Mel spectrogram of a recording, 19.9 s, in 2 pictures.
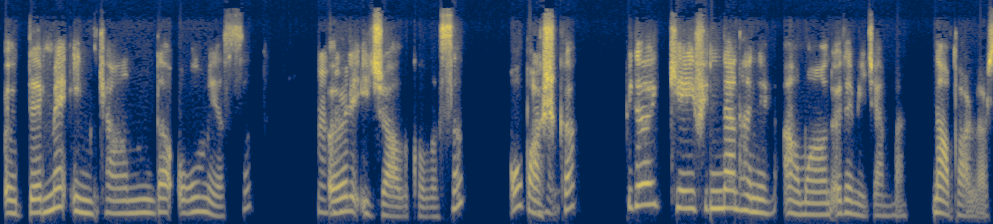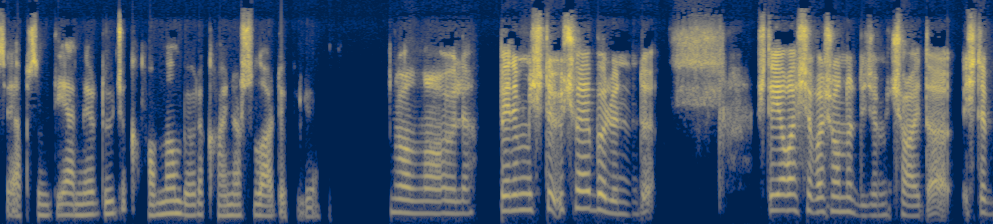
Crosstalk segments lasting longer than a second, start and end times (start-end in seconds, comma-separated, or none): none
